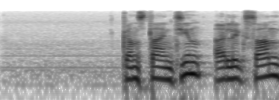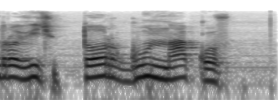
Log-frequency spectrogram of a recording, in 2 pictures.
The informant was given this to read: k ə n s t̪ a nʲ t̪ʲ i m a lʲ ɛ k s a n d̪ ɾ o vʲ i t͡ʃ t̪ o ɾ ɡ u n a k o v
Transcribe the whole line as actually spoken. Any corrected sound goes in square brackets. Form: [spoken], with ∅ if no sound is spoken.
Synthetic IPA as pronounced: k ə n s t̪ a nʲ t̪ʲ i [n] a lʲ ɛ k s a n d̪ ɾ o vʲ i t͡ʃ t̪ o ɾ ɡ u n a k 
